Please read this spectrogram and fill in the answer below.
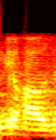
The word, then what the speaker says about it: Milhouse: Ranelli, eu não perguntei como é que falava o nome antes, espero que esteja falando certo, ou mais conhecido como Milhouse. Sim. – É o certo, é Milhouse mesmo.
